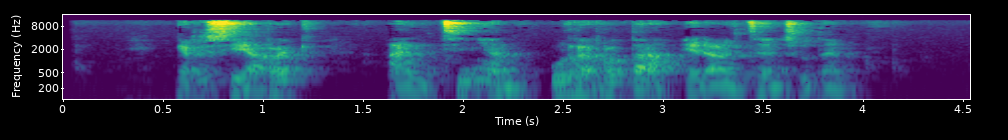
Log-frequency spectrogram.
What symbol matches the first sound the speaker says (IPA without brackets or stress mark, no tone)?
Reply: ɡ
